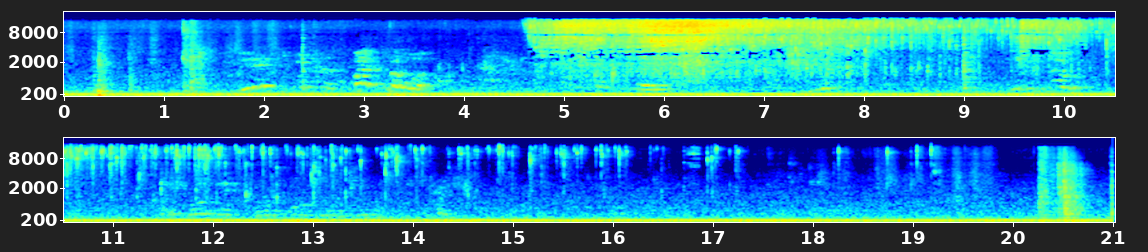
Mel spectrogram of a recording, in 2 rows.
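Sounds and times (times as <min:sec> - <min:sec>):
kitchen tap running: 0:04.6 - 0:15.8.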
